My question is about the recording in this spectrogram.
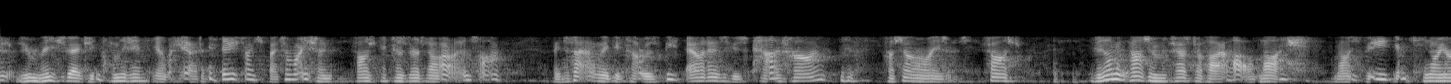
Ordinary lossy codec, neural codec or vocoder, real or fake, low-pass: Opus, 24 kbps; autoencoder, 22.05 kHz, a latent of 192 numbers a frame, VITS, trained on one speaker; fake; 3.6 kHz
